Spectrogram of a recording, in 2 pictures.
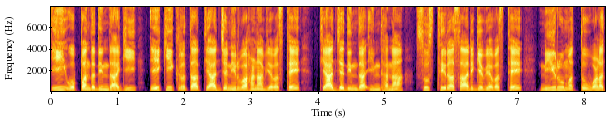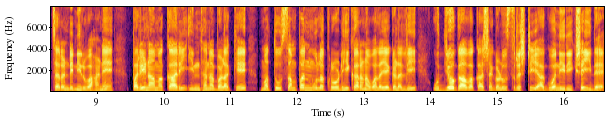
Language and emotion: Kannada, neutral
